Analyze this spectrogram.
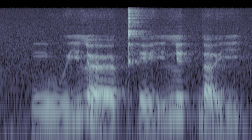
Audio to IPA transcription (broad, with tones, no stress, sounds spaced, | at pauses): m uː˨˥ j l œː˨ kʰ e˨˥ j l ɪ˥ k̚ ɐ˨˥ j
